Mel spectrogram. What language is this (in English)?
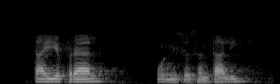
Dogri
